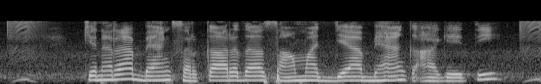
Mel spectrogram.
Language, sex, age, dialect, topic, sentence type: Kannada, female, 36-40, Central, banking, statement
